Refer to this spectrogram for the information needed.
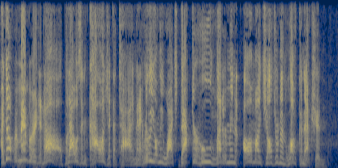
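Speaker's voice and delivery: very high voice. Reading out a listener's message in her voice: imitating Dina's voice. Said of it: "I'll actually read this in her voice".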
